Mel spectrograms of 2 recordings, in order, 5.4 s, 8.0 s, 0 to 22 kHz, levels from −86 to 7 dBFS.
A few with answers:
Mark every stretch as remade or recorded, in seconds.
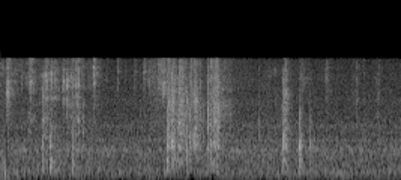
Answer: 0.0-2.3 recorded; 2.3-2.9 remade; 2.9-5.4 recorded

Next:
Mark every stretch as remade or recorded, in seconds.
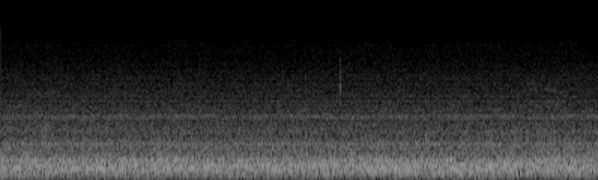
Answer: 0.0-8.0 recorded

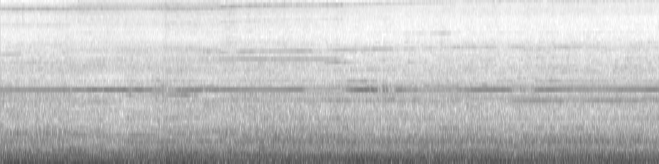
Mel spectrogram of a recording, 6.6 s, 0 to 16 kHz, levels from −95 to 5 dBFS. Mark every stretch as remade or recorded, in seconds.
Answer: 0.0-0.7 recorded; 0.7-2.2 remade; 2.2-6.6 recorded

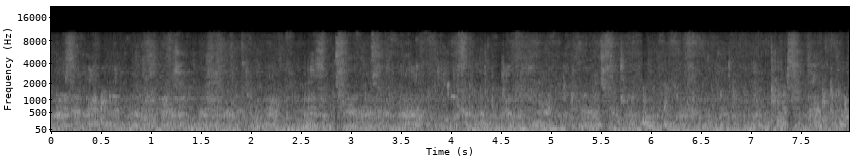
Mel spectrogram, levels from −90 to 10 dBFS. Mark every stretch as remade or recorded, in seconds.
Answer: 0.0-0.6 recorded; 0.6-2.0 remade; 2.0-4.8 recorded; 4.8-6.3 remade; 6.3-8.0 recorded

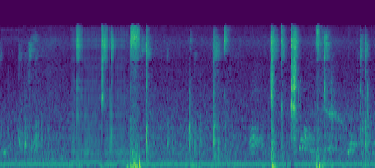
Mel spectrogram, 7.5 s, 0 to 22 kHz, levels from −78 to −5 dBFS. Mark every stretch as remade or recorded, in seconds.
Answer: 0.0-1.4 recorded; 1.4-2.5 remade; 2.5-7.5 recorded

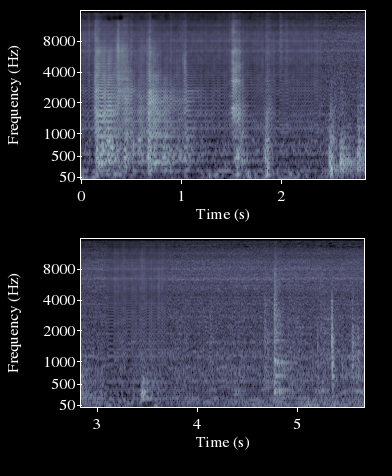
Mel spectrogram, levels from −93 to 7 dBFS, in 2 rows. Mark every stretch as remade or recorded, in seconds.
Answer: 0.0-2.4 remade; 2.4-3.1 recorded; 3.1-3.7 remade; 3.7-5.7 recorded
